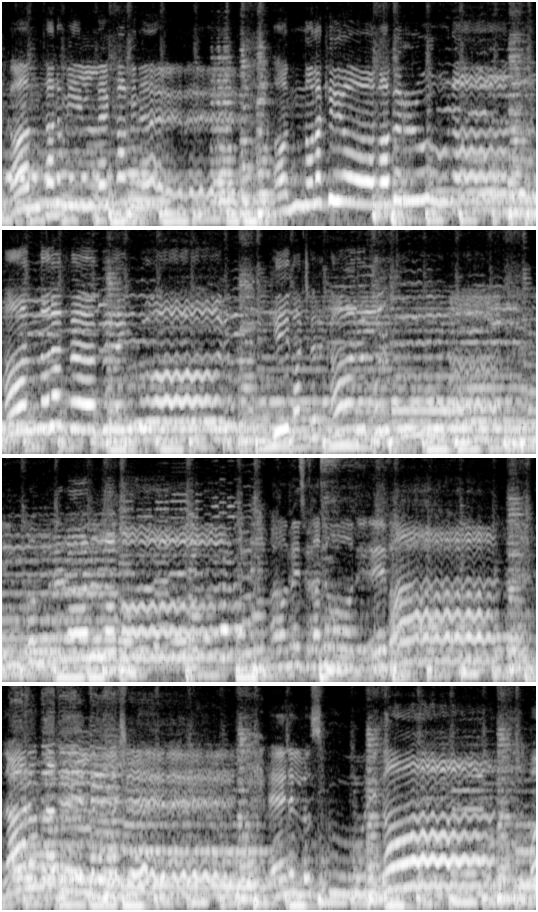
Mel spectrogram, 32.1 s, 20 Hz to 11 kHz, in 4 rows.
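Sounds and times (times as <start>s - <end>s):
woman singing with vibrato: 0.0s - 32.0s
dance band playing: 3.0s - 4.1s, 6.5s - 22.2s, 23.6s - 28.0s.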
